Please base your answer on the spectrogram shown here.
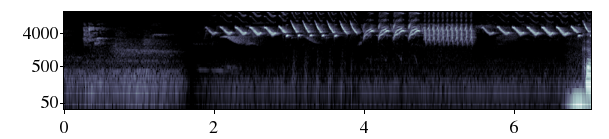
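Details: Saffron Finch song from Brazil: after a brief voice-like sound and a pause, a fast run of sharp, high chirped notes repeated rapidly, with a dense buzzy trill in the middle, continuing to the end.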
